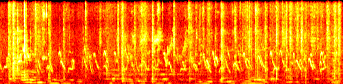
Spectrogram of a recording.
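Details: Many francolin chicks feeding together give a continuous chatter of short, high, down-slurred peeps, with low clucks and light tapping sounds mixed in.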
